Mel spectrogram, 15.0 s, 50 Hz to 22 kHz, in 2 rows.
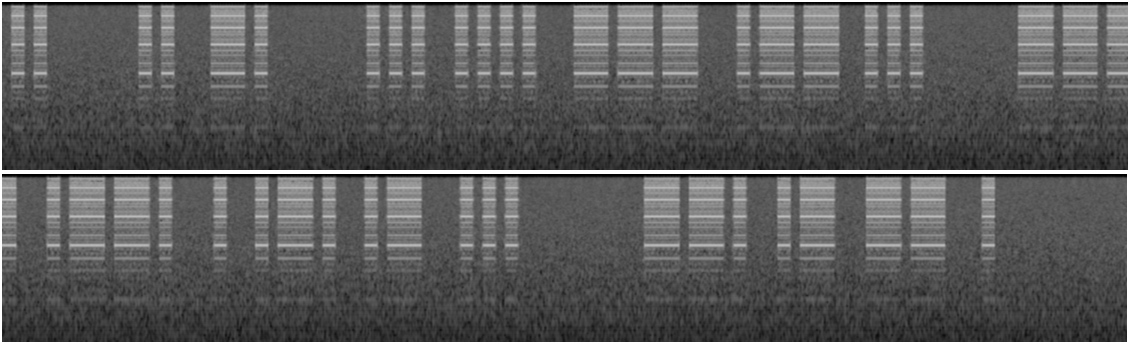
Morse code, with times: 0.0-0.3 …
0.9-1.8 IN
2.4-6.1 SHOWS
6.8-10.9 OPERAS
11.8-14.1 GAME

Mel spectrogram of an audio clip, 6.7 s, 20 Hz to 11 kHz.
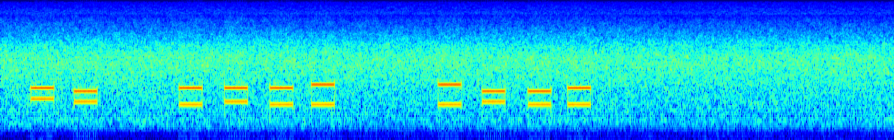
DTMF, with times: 0.2-0.7 07
1.3-2.5 5856
3.3-4.4 6745

